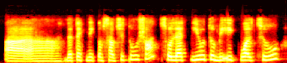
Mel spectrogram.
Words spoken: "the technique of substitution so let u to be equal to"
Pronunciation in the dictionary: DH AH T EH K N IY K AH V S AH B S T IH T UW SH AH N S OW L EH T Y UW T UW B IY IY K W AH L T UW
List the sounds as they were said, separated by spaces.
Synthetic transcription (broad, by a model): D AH T EH K N IY K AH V S AH B S T IH T UW SH AH N S OW L EH T Y UW T UW B IY IY K W AH L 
